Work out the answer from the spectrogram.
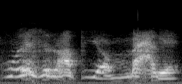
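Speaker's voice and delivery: deep drill sergeant voice. Acted. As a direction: order the maggot around. Drill sergeant addresses recruit.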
